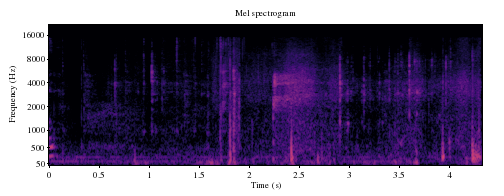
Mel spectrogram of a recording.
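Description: Faint handling sounds: a few light clicks and a brief rustle as small die-cast toy cars are picked up and moved on a cloth bedspread.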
